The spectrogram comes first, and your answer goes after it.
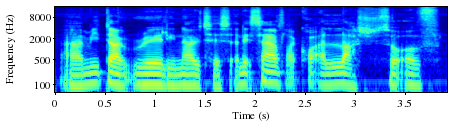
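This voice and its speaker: A man's voice: on the low side, level tone, moderate pace, no echo. A man narrating a music production tutorial in a casual, hesitant, self-deprecating way.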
